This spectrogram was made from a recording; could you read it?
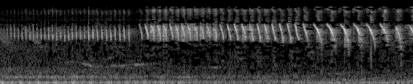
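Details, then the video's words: F2 YS canary performing an extended ngerek trill: a continuous fast high rattle that grows louder and more pulsed over four seconds, over steady low background noise. "Kenari F2 YS gacor ngerek panjang, suara tajam mewah"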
